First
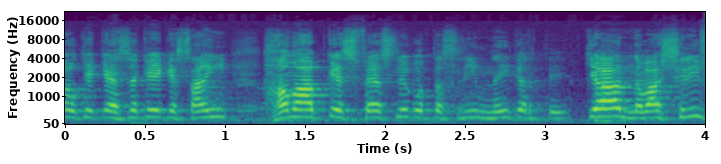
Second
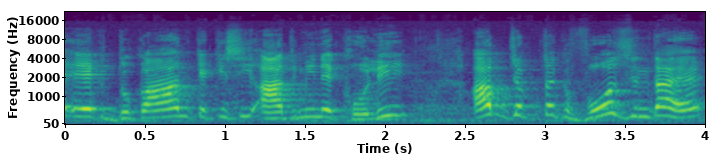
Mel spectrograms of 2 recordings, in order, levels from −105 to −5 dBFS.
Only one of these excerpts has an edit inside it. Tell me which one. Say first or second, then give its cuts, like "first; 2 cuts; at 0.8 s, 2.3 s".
first; 1 cut; at 3.1 s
